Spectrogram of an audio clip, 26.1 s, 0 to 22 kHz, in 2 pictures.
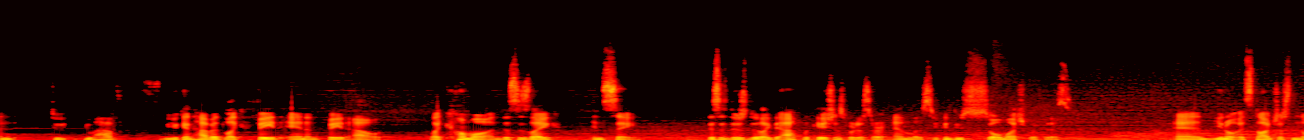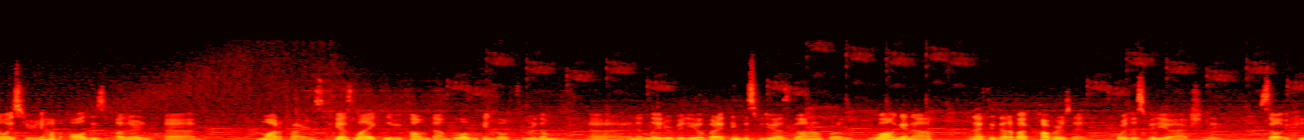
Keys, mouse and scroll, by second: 0.3 click, 2.5 click, 4.7 space, 5.7 space, 12.9 click.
